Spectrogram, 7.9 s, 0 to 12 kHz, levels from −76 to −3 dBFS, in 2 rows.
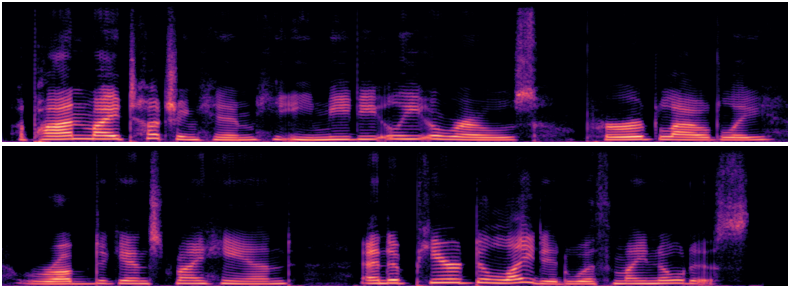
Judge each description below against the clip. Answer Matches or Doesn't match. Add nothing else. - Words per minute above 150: Doesn't match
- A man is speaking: Doesn't match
